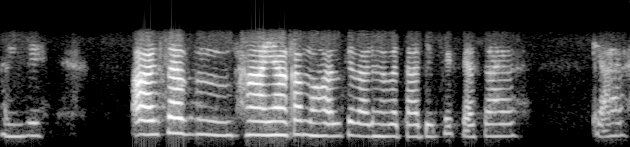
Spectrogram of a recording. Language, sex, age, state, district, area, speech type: Hindi, female, 18-30, Bihar, Begusarai, rural, conversation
